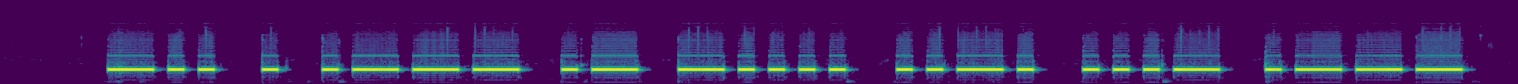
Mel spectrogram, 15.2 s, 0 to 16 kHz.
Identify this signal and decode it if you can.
Morse code, heard as a keyed tone, about 8 wpm, 660 Hz. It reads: DE JA6FVJ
